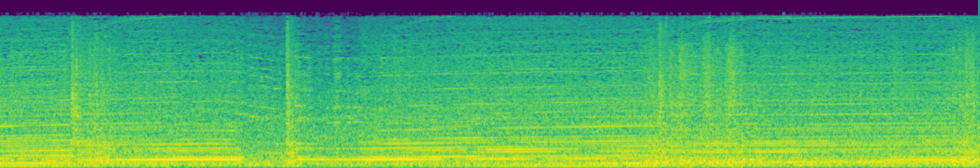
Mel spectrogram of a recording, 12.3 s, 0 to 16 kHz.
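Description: A race car engine in Gran Turismo 7 holding a loud, steady drone, its pitch dropping and rising as the throttle lifts and comes back on around corners, with no talk.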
